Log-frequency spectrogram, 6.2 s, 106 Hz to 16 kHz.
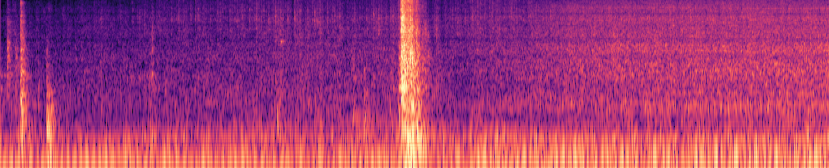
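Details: Chevy Cheyenne C20 V8 after fitting a new Edelbrock 600 cfm carb and replacing the water pump that had a bad bearing, driven a couple of days: deep, steady idle with even low rumble, the previous grinding gone. Normal idle.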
